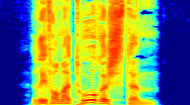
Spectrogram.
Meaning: strong dative masculine/neuter singular superlative degree of reformatorisch
- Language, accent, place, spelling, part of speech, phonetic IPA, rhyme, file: German, Germany, Berlin, reformatorischstem, adjective, [ʁefɔʁmaˈtoːʁɪʃstəm], -oːʁɪʃstəm, De-reformatorischstem.ogg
